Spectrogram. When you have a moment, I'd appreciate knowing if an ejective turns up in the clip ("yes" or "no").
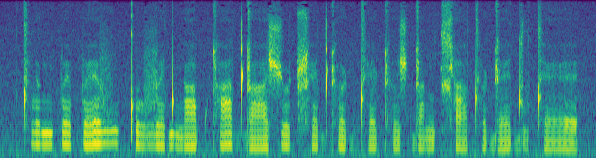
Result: yes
